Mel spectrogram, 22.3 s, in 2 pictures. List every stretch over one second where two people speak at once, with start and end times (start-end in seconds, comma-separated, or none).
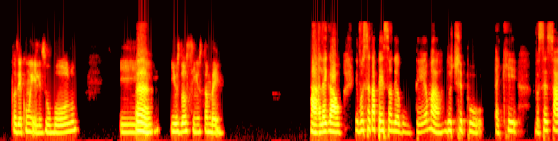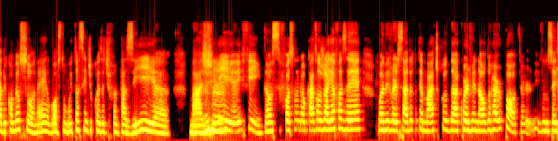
none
